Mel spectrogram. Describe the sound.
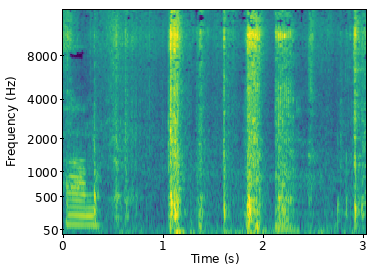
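A taped cardboard package box, a big one holding a few ordered items, is opened with a few short scraping, rustling bursts of tape and cardboard, following a brief voice at the start.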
